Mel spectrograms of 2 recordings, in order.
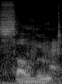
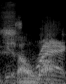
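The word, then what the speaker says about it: Saulot: I don't know why they spell it and pronounce it salute. It's S-A-U-L-O-T, salute.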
